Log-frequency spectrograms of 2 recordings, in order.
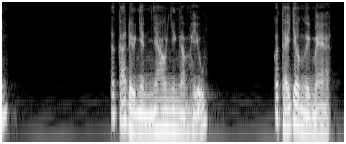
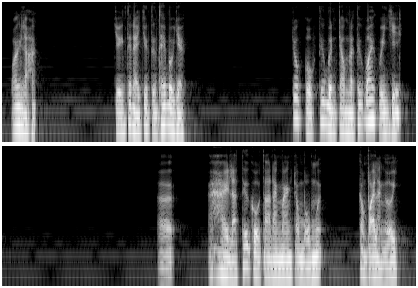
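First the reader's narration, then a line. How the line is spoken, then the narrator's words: Very soft. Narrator (Vietnamese): Tên Lùng khe khẽ nói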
